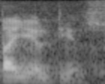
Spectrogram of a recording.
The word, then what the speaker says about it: IELTS: So, we have to pronounce it IELTS, not IELTS.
